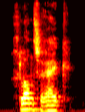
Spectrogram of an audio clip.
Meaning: 1. fantastic, brilliant, with flying colours 2. shining, resplendent
- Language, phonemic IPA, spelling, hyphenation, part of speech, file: Dutch, /ˈɣlɑns.rɛi̯k/, glansrijk, glans‧rijk, adjective, Nl-glansrijk.ogg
